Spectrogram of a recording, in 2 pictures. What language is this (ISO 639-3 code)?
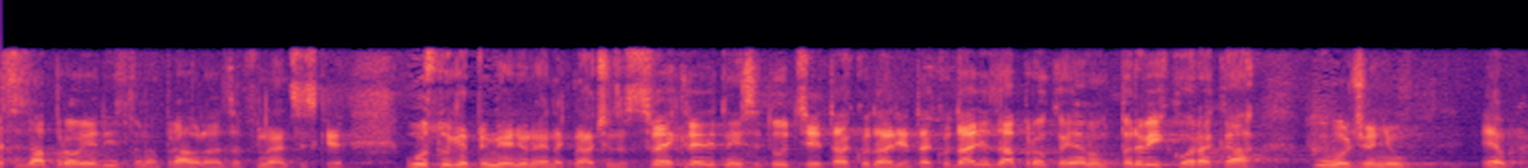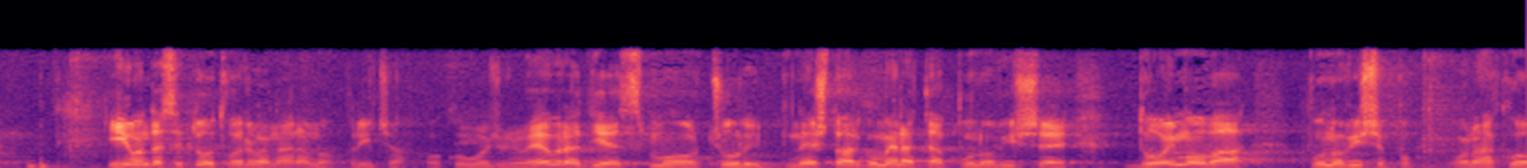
hrv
